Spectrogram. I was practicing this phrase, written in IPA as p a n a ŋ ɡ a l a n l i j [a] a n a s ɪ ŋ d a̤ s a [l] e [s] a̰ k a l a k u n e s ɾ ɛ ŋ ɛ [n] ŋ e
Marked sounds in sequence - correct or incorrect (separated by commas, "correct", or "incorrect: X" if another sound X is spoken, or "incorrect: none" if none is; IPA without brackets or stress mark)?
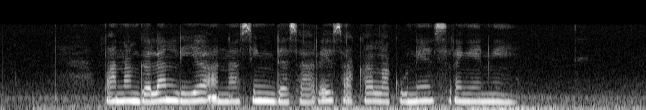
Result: correct, incorrect: ɾ, correct, correct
